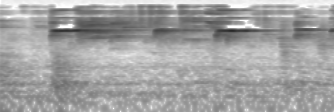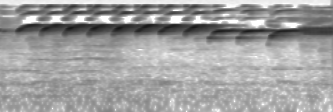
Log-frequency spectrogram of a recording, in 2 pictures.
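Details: Domestic canary, a crested lavandeira, singing very strongly as it comes out of moult: steady whistled tones, then a fast run of about a dozen bright repeated notes, several per second, with high overtones.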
